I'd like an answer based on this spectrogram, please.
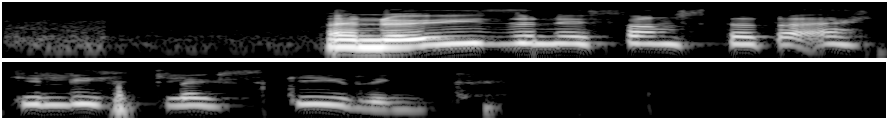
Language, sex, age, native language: Icelandic, female, 30-39, Icelandic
